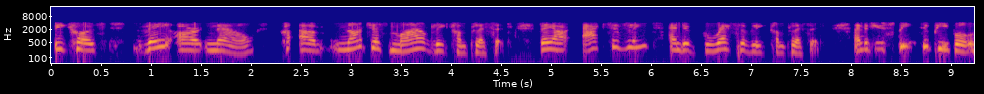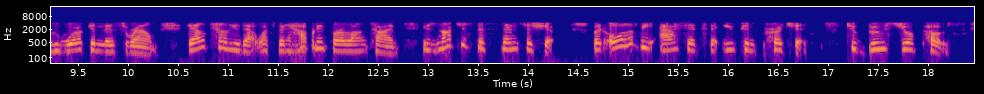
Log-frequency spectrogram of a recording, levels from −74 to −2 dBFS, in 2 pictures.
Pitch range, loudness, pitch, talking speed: 205-265 Hz, -28 LUFS, 230 Hz, 180 wpm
